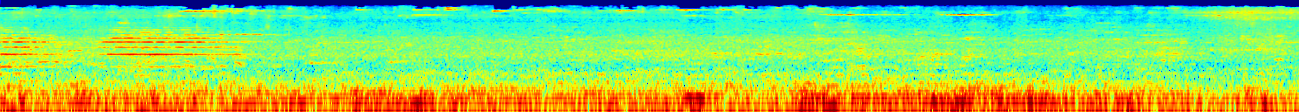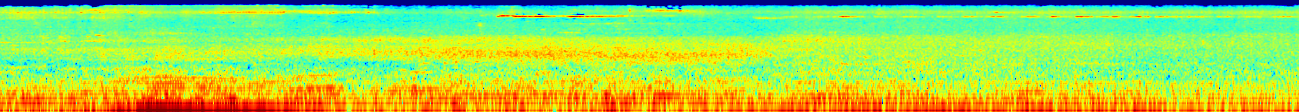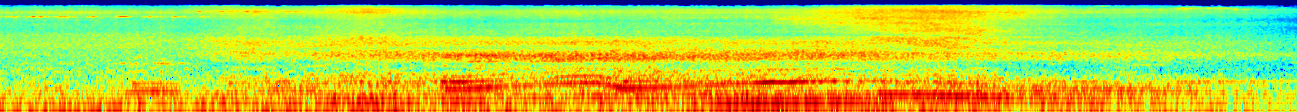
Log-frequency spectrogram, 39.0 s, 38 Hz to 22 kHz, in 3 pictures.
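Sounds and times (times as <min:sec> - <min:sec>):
voices of passers-by: 0:00.0 - 0:38.9
cars driving past: 0:26.1 - 0:38.9.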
